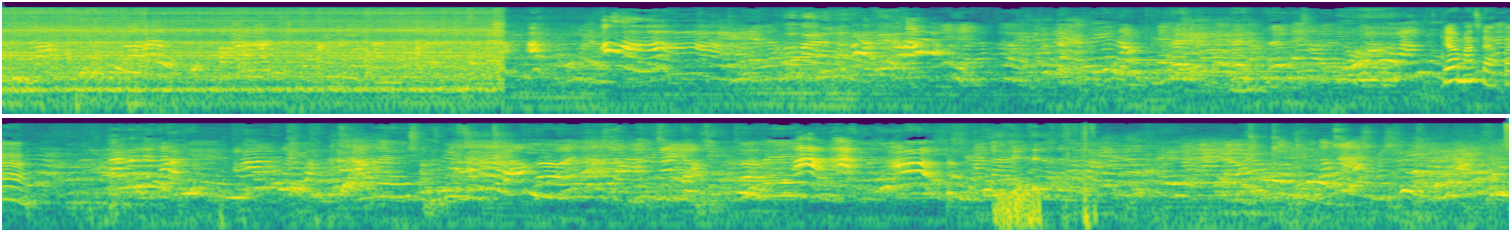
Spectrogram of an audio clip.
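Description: Electric countertop blender running steadily as it blends watermelon into juice, cutting off suddenly about five seconds in. Young children talk and shout for the rest of the time.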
